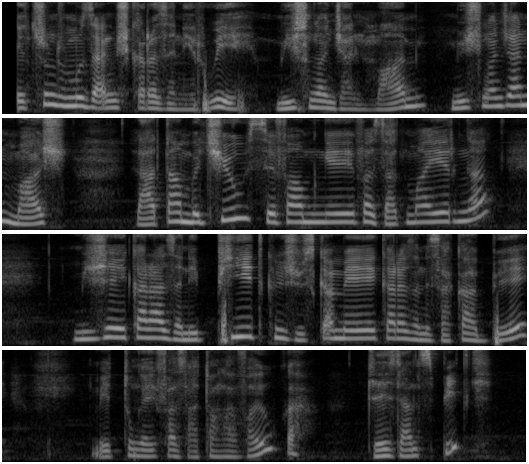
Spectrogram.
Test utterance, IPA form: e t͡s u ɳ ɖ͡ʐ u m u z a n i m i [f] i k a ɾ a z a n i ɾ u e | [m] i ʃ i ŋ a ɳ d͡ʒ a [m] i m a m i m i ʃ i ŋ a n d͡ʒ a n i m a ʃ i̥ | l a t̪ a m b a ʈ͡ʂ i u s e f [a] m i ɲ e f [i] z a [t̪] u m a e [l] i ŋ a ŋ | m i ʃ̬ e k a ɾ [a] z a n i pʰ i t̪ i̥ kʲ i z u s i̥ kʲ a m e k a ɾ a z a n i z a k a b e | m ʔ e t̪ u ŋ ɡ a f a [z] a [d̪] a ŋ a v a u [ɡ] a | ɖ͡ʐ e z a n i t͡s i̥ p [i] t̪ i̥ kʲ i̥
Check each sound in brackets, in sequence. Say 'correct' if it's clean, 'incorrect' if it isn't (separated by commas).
incorrect, correct, incorrect, correct, incorrect, correct, incorrect, correct, correct, incorrect, incorrect, correct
